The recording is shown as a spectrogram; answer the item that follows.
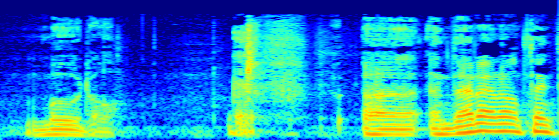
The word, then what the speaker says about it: modal: Note: modal is pronounced modal.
